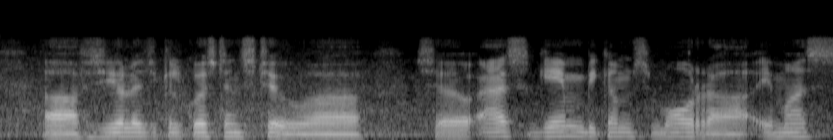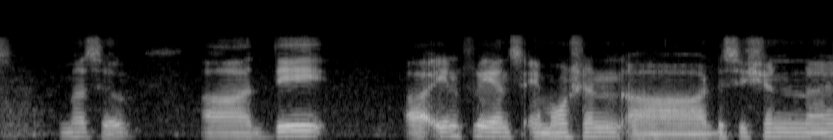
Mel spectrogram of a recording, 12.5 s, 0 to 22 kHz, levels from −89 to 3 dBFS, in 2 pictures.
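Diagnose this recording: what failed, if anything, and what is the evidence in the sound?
From 9.13 s to 11.24 s the speech turns rough, buzzy and more synthetic, then clears again. The band stays just as wide and nothing drops out, which points to an AMR rate drop at the network and codec stage. The clean AMR-WB sound before and after fits 23.85 kbit/s. Across those two seconds the link had the encoder step down, apparently to 8.85 kbit/s, trading speech detail for error protection until the rate recovered.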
